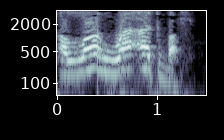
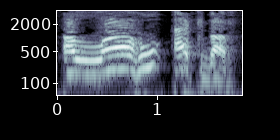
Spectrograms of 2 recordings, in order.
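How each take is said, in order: First: A 'wa' sound is inserted before akbar. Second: No 'wa' sound is inserted before akbar. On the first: The speaker calls it wrong. "ما تقولش الله واكبر" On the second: The speaker calls it right. "لا الله اكبر"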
